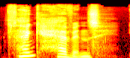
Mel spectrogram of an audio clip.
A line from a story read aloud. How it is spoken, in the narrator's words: he sighed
